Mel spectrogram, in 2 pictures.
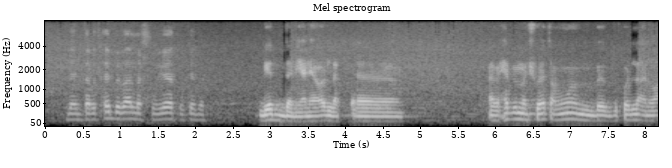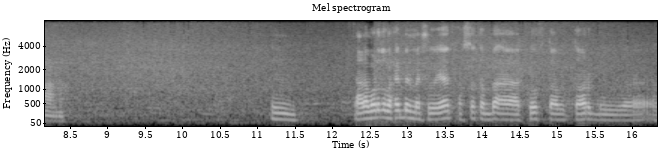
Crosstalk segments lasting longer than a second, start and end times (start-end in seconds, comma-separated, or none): none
